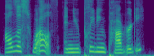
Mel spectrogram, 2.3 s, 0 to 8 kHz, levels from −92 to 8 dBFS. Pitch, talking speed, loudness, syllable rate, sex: 225 Hz, 180 wpm, -19 LUFS, 5.0 syllables/s, female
